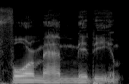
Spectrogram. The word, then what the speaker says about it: formamidinium: perovskite around molecules of formamidinium. That's the correct way to say it. I just can't say it fast. Because form is one chemical formation, amide is another one, and inium is another one.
